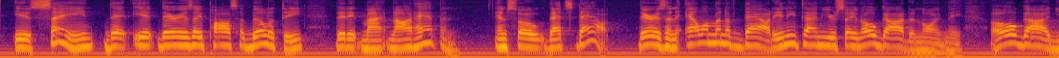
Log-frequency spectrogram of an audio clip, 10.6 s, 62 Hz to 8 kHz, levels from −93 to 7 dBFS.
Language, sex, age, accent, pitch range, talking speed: English, male, 50-69, American, 135-195 Hz, 180 wpm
